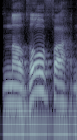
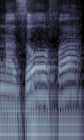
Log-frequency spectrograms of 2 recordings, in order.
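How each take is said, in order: First: "Nadhofah" with a heavy interdental dh; correct emphatic dh. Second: "nazofah" with a buzzing z in the middle; slow "nazofah", z replacing the interdental dh; mispronounced as z. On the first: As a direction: say the dh of "Nadhofah" thick, tongue between the teeth. ("Nadhofah" dengan bunyi zha' tebal, lidah di antara gigi) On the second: ("nazofah" dengan bunyi z biasa) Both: Shown as a demonstration. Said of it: "mengucapkan hadza menjadi haza".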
